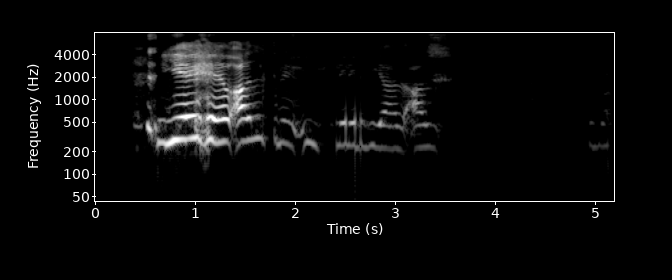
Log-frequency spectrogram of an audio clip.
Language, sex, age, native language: Icelandic, male, 11, Icelandic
